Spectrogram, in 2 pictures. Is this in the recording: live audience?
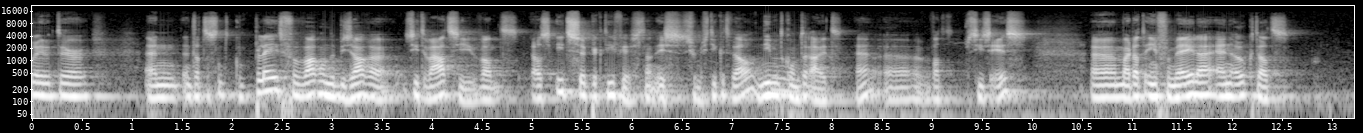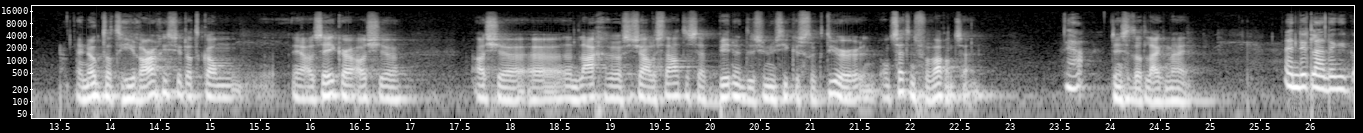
yes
